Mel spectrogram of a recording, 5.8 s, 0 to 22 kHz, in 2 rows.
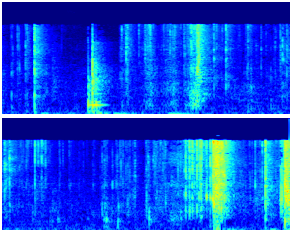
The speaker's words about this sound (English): this is 3 minutes and 45 seconds of me opening tape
